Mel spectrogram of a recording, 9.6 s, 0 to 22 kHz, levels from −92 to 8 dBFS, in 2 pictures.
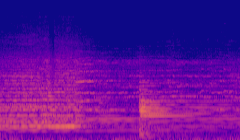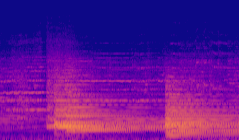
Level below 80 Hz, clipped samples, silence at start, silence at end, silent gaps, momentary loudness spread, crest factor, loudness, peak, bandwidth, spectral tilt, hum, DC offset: -66 dBFS; under 0.1%; 0 s; 0 s; none; 20 LU; 20 dB; -32 LUFS; -12 dBFS; 8.6 kHz; -7.5 dB/octave; none; under 0.1%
